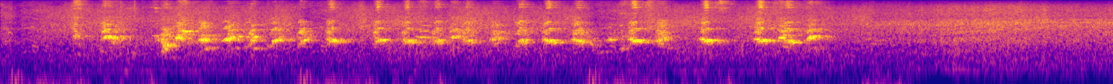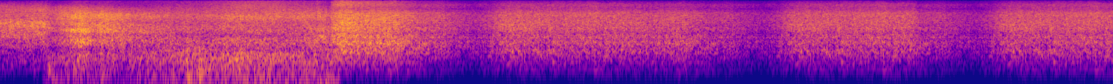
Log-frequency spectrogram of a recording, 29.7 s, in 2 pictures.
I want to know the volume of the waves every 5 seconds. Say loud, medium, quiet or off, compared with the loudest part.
medium, medium, medium, loud, medium, medium.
